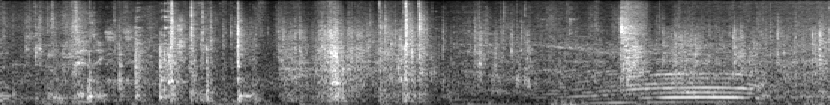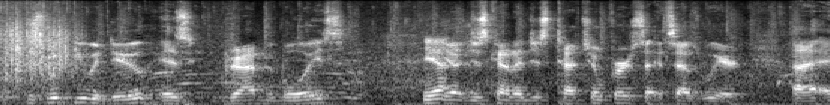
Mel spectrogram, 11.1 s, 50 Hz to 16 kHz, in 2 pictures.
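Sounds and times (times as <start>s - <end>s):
wooden knocks and clatters: 0.0s - 7.2s
bull mooing: 3.5s - 8.4s.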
